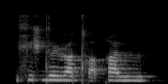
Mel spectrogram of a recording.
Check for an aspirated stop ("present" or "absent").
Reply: present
